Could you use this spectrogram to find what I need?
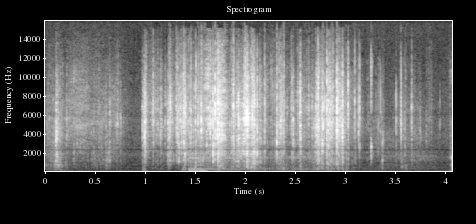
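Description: A foil pack rips open.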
